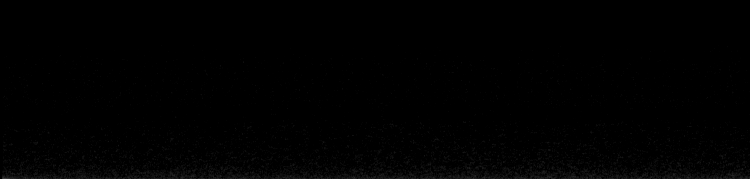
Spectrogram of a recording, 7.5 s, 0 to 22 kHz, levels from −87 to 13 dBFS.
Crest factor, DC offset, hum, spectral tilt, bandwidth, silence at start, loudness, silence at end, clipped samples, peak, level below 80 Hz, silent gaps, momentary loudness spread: 16 dB; under 0.1%; none; -2.5 dB/octave; 16.5 kHz; 0 s; -69 LUFS; 0 s; under 0.1%; -52 dBFS; -82 dBFS; none; 1 LU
